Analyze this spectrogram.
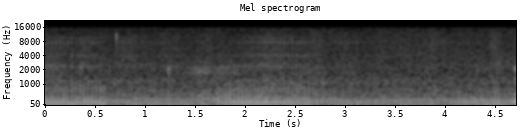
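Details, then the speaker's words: Soft, steady, low purr from a female kitten being petted, with a faint squeaky, wheezy component; she also snores when sleeping, and the owner suspects a little something going on, perhaps like a deviated septum. "if you've listened to her purr then you know that her pur tends to have a sort of a wheezy component to it sort of a squeaky wheezy component you hear a little bit of that too"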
